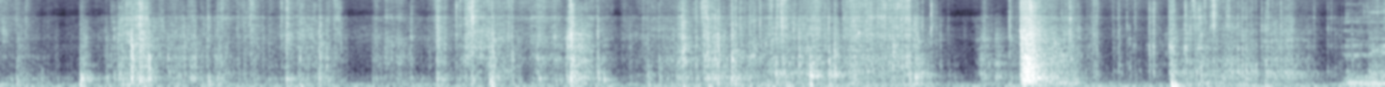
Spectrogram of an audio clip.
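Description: Figure packaging being opened by hand, with close plastic crinkling and scattered rustles building to a few sharp tearing rips of tape, quiet and without speech.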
